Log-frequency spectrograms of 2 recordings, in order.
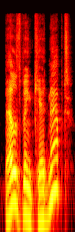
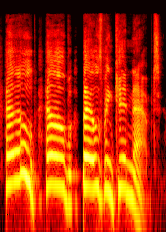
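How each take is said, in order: First: Questioning rise at usual pitch; acted surprised query after a gasp; Gaston taken aback. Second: High, loud cries for help; acted frantic shouting; panicked Maurice. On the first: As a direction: echo the news in disbelief. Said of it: "And Gaston's like". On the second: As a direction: burst in raising the alarm. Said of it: "Maurice bursts in".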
